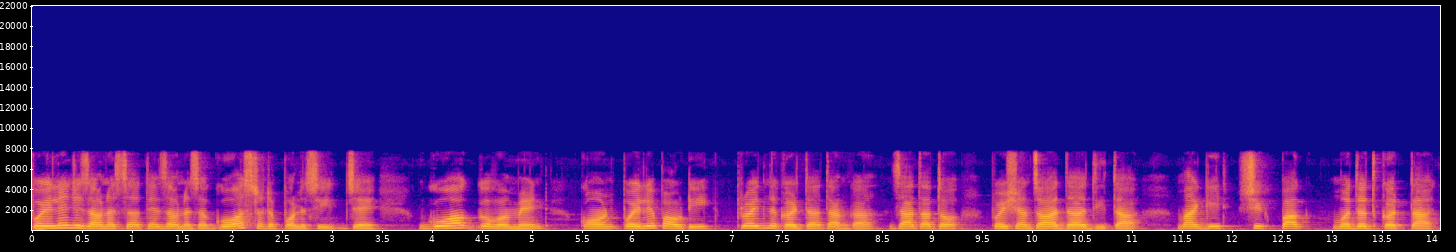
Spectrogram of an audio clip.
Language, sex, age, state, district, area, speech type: Goan Konkani, female, 18-30, Goa, Salcete, urban, spontaneous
